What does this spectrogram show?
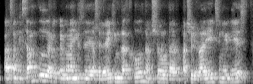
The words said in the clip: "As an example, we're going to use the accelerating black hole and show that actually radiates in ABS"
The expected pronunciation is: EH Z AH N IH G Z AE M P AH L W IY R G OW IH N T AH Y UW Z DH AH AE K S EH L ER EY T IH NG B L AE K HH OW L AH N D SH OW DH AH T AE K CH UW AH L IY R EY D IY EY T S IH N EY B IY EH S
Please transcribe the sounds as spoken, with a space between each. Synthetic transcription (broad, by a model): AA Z AH N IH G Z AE M P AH L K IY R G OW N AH Y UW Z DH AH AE S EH L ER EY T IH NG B L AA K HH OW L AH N SH OW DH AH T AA K CH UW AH L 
